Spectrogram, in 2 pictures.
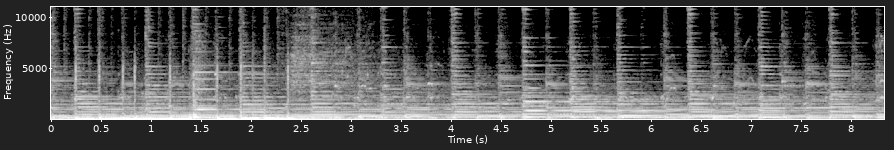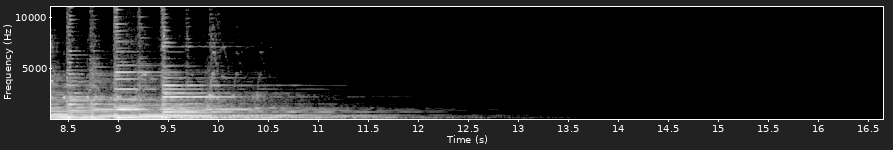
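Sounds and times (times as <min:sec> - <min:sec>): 
v7000 acoustic guitar: 0:00.0 - 0:13.1.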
